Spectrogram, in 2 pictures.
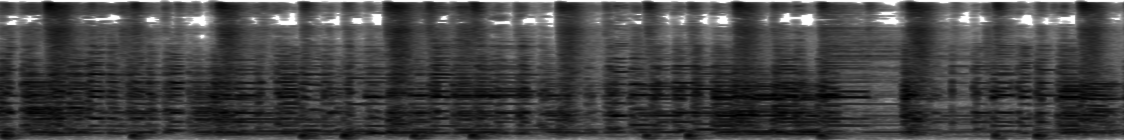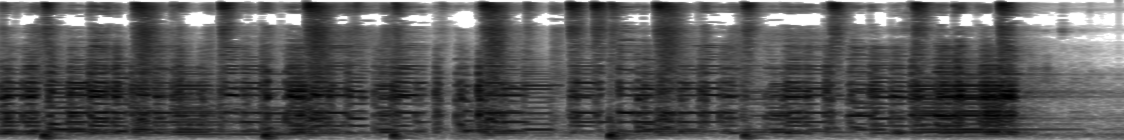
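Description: Electric guitar and drum kit jamming live through amplifiers, with a steady beat of drum hits under the guitar. The playing stops about a second before the end.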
